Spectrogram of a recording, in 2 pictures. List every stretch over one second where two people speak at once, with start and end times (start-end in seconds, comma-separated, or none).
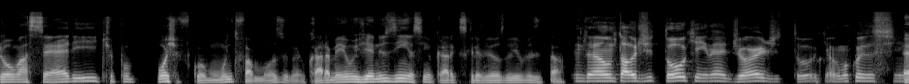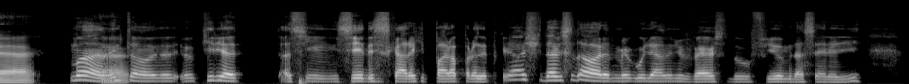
none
